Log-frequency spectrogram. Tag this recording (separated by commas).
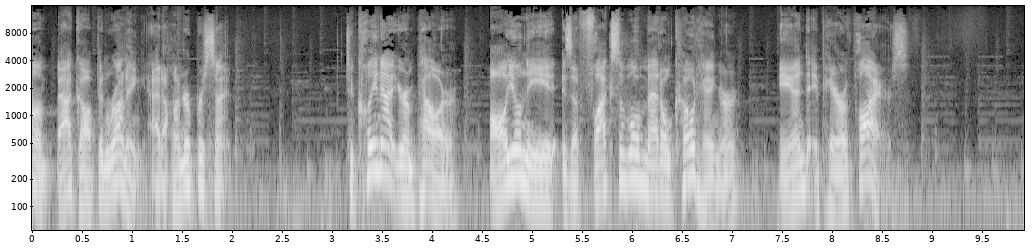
Speech, Music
